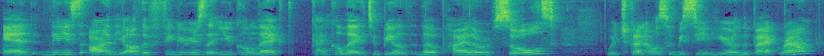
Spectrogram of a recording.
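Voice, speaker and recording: A woman's voice: medium pitch, normal speed. A woman chatting casually and enthusiastically as she hosts a haul video, gushing about what she shows. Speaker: video host showing a collectibles haul. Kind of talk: casual haul vlog chat. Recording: echoey room.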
